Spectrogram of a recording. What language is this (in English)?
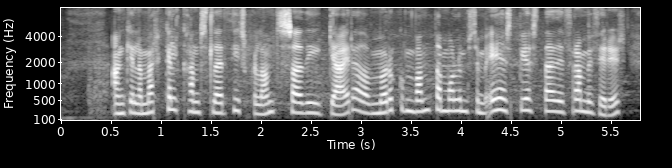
Icelandic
